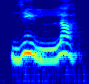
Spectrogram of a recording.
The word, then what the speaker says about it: gilla: And just to remember you again, many Swedish words will be pronounced and stressed twice in the word. For example, gilla, gilla.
